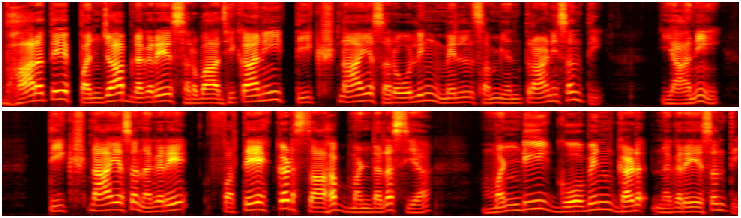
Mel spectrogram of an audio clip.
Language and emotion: Sanskrit, neutral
